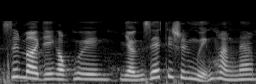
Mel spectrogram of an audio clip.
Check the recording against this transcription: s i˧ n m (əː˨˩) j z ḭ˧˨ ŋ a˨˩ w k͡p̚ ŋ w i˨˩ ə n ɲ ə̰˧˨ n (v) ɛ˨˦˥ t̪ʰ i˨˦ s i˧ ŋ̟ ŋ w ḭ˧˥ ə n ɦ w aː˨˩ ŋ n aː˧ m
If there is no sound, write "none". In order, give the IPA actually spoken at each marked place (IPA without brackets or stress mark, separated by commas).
əː˨˩, z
